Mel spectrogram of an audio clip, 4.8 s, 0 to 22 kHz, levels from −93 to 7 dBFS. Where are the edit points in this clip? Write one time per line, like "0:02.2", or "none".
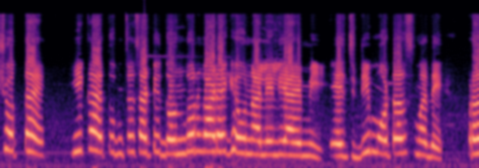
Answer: none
